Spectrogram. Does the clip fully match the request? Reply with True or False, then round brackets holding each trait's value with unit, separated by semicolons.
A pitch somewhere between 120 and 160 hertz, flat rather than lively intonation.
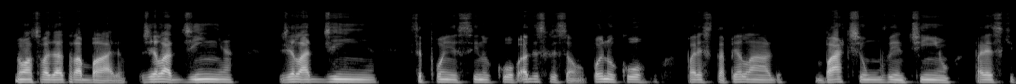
False (110 Hz; 1.6 semitones)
